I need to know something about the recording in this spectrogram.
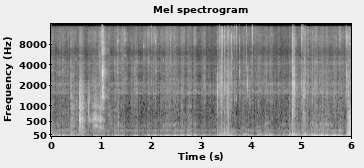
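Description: Quiet eating sounds: chewing, with scattered light clicks and scrapes of a knife and fork against a disposable lasagna tray.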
